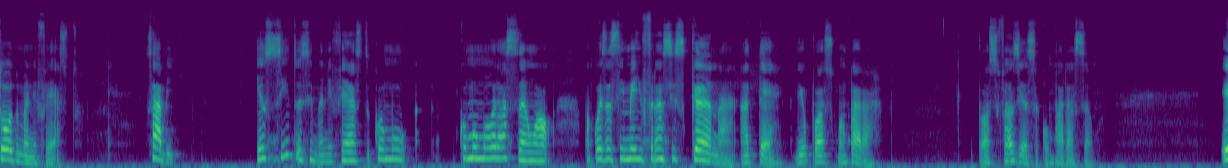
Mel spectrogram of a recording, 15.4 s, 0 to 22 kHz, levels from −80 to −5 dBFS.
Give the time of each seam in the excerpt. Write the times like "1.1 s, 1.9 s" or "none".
none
